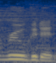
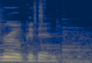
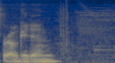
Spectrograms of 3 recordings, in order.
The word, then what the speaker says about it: Rogodin: It's not Rugin. It's Rogodin. It's Rogodin.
